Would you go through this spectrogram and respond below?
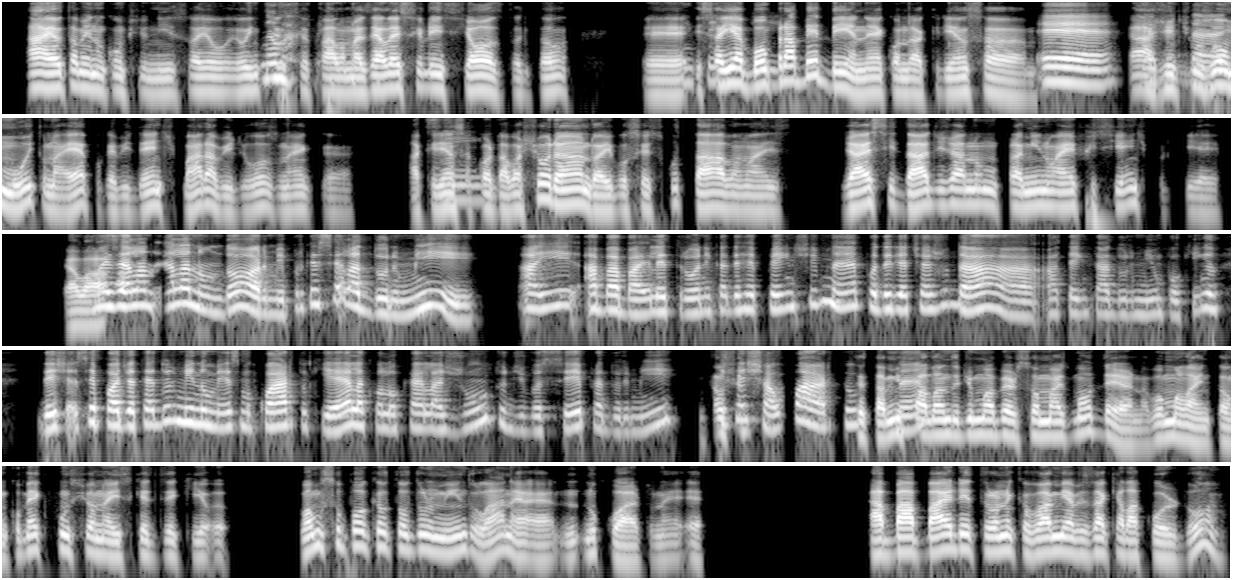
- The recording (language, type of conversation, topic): Portuguese, advice, Como posso ajustar meu horário de sono no fim de semana?
- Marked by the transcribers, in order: laugh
